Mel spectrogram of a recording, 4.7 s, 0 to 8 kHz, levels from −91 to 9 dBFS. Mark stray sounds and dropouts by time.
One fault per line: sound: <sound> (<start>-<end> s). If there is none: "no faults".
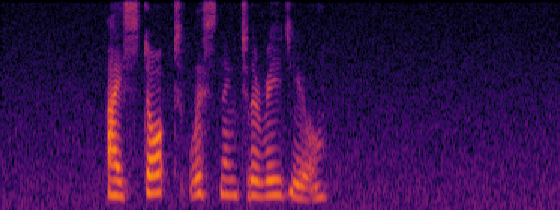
no faults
